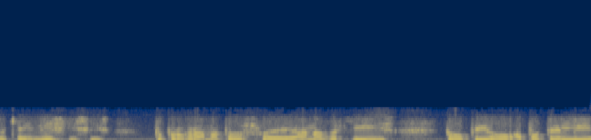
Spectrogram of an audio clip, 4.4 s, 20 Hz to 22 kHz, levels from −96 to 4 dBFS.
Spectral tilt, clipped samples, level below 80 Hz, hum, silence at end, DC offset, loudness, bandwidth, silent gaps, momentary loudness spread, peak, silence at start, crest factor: -9.5 dB/octave; under 0.1%; -52 dBFS; none; 0 s; under 0.1%; -23 LUFS; 5 kHz; none; 9 LU; -8 dBFS; 0 s; 16 dB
